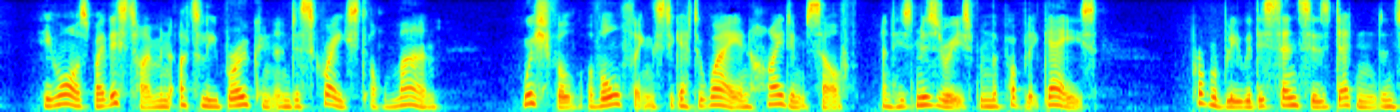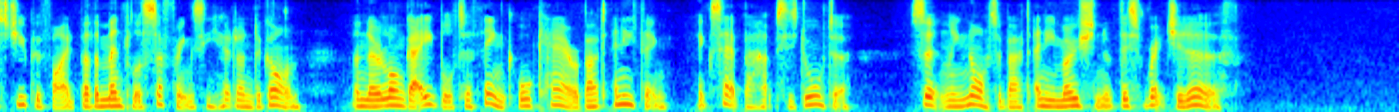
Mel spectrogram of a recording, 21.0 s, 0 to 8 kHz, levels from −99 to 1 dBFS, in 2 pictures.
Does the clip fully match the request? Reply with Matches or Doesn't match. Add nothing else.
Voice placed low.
Doesn't match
